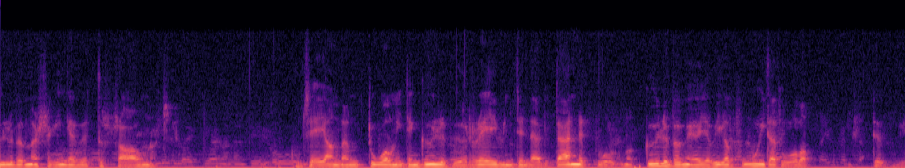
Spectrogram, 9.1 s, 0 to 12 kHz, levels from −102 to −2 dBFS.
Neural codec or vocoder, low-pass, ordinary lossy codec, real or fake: none; 9.9 kHz; AAC, 64 kbps; real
